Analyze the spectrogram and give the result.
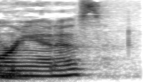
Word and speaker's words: Boreanaz: Boreanaz.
